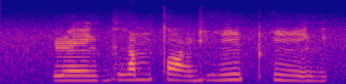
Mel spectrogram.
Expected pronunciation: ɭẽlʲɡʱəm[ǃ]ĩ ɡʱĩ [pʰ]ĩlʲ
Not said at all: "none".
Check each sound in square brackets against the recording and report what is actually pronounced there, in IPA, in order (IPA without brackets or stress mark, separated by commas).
tˤ, pʰ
